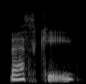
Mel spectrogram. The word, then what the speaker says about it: Bethke: And yeah, you know, and Jeff Bethke, is that how you pronounce his last name? – That's how I pronounce his last name.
